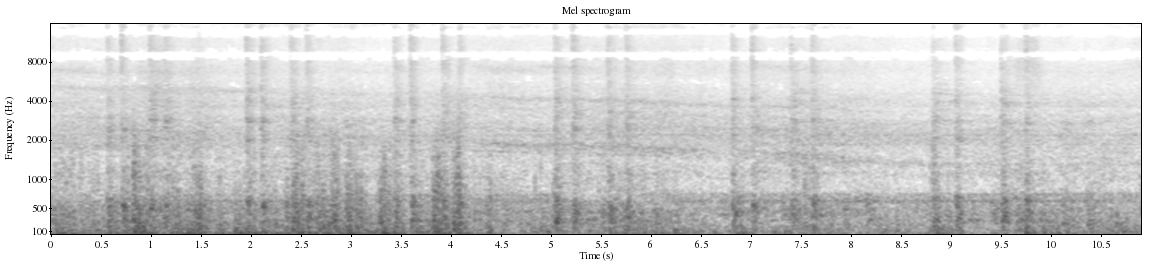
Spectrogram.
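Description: JR Kyushu 811 series electric commuter train running in alongside the platform: a steady rumble of wheels on rail, with many sharp clacks as its wheels cross the rail joints.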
